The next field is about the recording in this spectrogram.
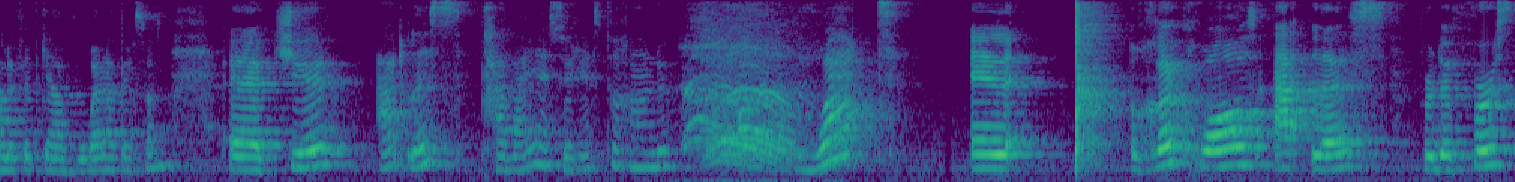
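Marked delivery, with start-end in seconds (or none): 4.5-5.4 sharp high gasp of surprise; huge theatrical gasp; shocked gasp. Real, not acted. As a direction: gasp as if you can't believe it. Shocked at recap twist.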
